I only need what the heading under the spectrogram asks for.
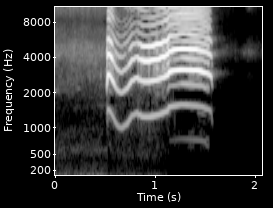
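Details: Rufous-winged buzzard giving a single loud, harmonic mewing call lasting about a second. It starts abruptly, dips, then rises and holds steady before cutting off, in otherwise quiet surroundings.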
